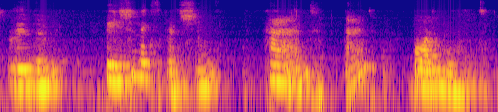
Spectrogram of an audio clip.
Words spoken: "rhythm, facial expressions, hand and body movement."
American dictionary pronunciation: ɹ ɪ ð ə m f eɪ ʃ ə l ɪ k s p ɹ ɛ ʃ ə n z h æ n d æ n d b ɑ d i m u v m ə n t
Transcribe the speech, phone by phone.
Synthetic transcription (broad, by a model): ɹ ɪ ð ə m p eɪ ʃ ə n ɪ k s p ɹ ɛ ʃ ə n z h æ n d æ n d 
